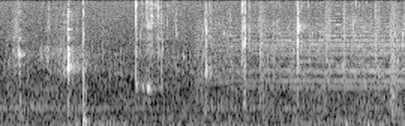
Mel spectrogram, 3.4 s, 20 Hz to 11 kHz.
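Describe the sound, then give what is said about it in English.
Crisp, crunchy chewing of the 1905 salad, built tableside at the Columbia restaurant, with a few sharp bites followed by irregular crackling and soft munching. The sounds are moderately quiet and there is no talking. “And should we give it a taste?”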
